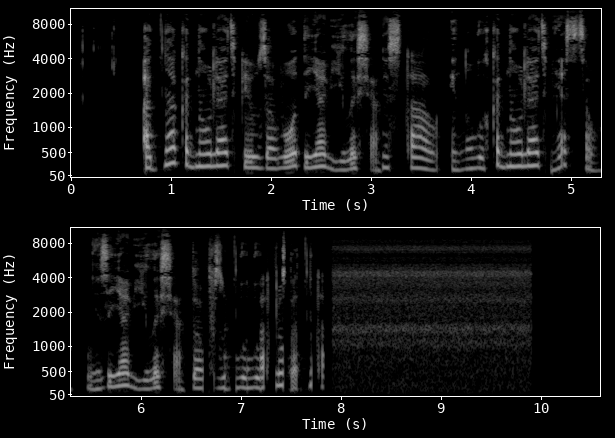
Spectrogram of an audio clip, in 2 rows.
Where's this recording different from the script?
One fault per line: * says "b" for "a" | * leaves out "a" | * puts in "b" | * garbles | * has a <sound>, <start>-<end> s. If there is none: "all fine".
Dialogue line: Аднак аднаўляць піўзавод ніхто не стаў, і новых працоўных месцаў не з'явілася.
* says "з'явілася" for "ніхто"
* says "аднаўляць" for "працоўных"
* garbles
